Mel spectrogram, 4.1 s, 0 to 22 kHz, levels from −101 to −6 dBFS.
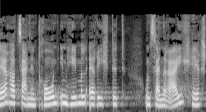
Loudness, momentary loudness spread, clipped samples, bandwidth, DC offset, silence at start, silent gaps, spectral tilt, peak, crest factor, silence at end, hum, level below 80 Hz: -19 LUFS; 10 LU; under 0.1%; 13.5 kHz; under 0.1%; 0 s; none; -3.5 dB/octave; -2 dBFS; 18 dB; 0 s; none; -62 dBFS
